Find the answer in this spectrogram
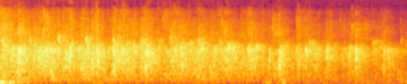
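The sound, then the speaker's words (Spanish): An audience at a bilingual Spanish-English sermon applauding the love of God steadily, a dense, even wash of many hands clapping that holds at a constant level throughout, with no voices standing out above it. “Vamos, a darle un aplauso al amor de Dios derramado en la cruz del Calvario por ti, por mí.”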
